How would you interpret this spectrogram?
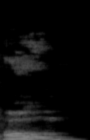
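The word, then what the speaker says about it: ओ३म्: बड़ा, चंद्र बिंदु है, लेकिन इसका उच्चारण करते हैं ओम, तो इसमें क्या है, जैसा कि इसके अंदर लिखा हुआ भी है 3, इसमें 3 मात्राओं की सी ध्वनि हो गई, यह प्लुत ध्वनि कहलाती है।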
